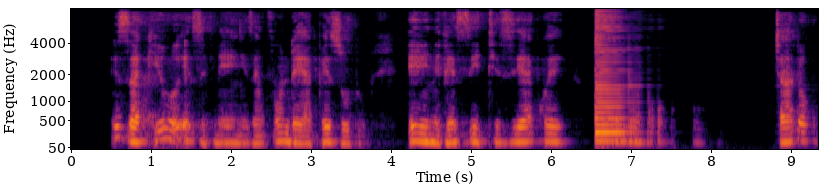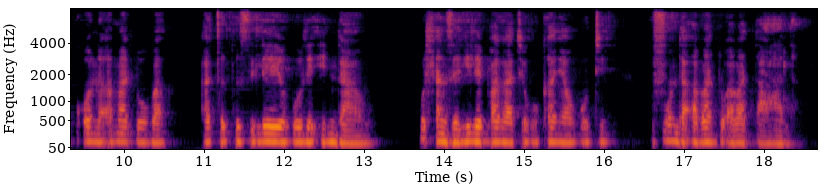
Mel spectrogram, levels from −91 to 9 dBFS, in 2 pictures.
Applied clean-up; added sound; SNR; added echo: neural mask model DeepFilterNet 3.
